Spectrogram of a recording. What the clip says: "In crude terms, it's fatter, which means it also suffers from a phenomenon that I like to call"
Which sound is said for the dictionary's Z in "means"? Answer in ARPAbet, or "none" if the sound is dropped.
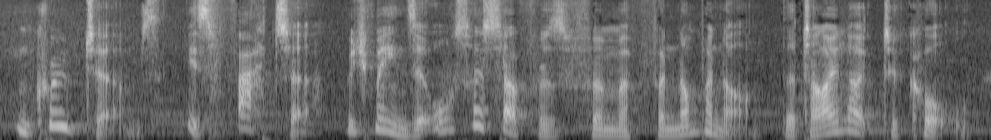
Z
